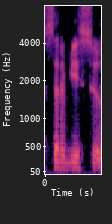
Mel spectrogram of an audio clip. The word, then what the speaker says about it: servisu: Servisu seperti ini? Ya, B-nya pakai Victoria ya. Victoria. Ya, serbisu. iya. Bacanya serbisu. Oh, oke.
